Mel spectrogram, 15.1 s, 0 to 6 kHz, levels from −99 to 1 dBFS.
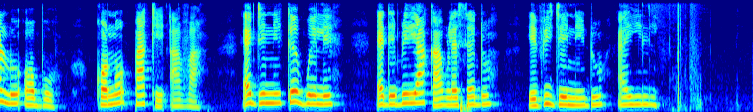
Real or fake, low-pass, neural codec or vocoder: real; 5.4 kHz; none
